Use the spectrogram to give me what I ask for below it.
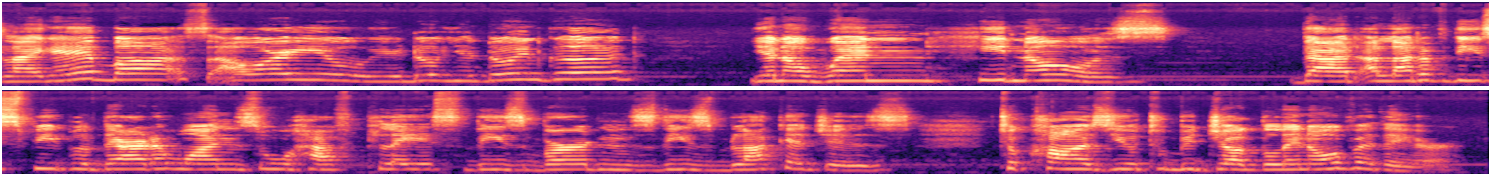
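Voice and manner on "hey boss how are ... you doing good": phony, mocking, sarcastic, fake-friendly tone. Reading a tarot card, voicing its figure greeting the boss: imitating a sarcastic greeting. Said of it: "look at him with the sarcasm".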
